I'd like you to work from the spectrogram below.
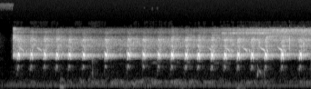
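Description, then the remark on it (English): A pileated woodpecker calls a long, steady series of loud, ringing notes, about four per second, evenly spaced and carrying clearly over faint background hum, with no one talking. “And it's very distinctive versus like the calls of the pileated, like...”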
